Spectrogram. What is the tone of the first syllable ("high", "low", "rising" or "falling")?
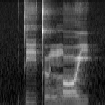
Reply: high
